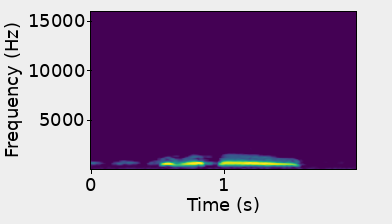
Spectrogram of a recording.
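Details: One phrase from a 'thổ'-voiced decoy spotted dove: faint soft lead-in notes, a wavering rising note, then a long, buzzy, slowly falling coo.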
